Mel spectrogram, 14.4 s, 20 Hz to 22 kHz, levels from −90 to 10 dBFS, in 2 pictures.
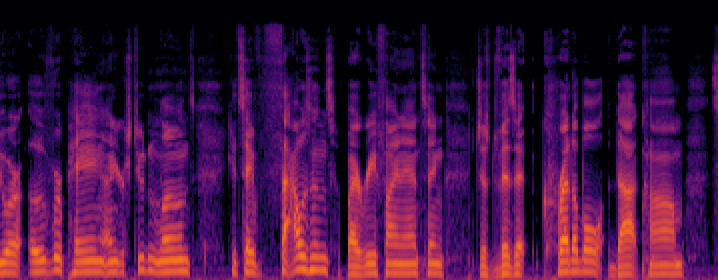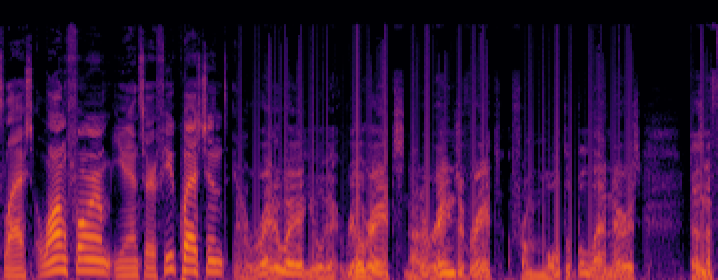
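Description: A speech recording where, from 9.54 s to the end at 14.36 s, interleaved audio is read as planar in blocks of about 23.2 ms, which fits a 1024-sample buffer. The speech drops an octave, sounds doubled, and chops at 43.1 Hz.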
